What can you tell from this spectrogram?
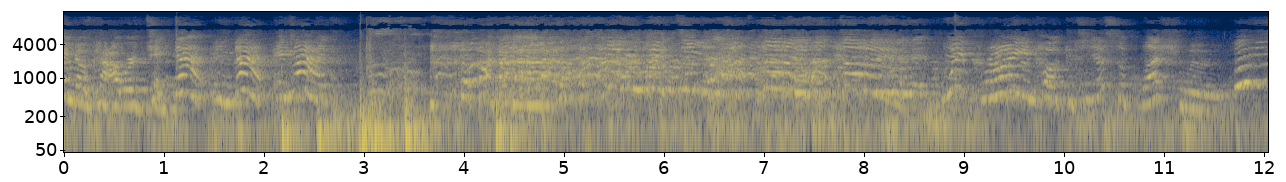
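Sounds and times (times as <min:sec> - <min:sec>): children shouting: 0:01.4 - 0:09.8.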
